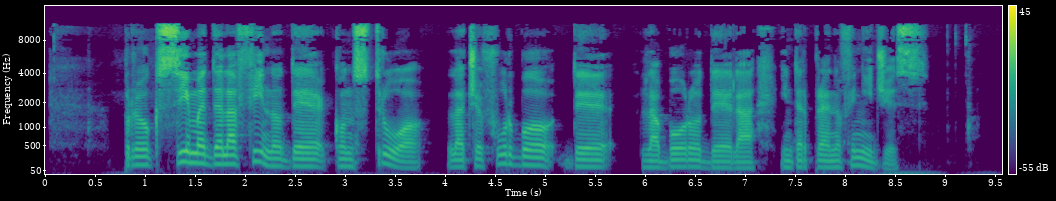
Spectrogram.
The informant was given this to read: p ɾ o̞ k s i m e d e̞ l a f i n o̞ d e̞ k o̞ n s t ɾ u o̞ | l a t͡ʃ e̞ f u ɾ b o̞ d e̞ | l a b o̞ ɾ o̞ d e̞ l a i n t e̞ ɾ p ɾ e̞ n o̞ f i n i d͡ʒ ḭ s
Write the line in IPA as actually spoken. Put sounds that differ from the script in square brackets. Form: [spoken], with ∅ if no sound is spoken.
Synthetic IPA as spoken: p ɾ o̞ k s i m e d e̞ l a f i n o̞ d e̞ k o̞ n s t ɾ u o̞ | l a t͡ʃ e̞ f u ɾ b o̞ d e̞ | l a b o̞ ɾ o̞ d e̞ l a i n t e̞ ɾ p ɾ e̞ n o̞ f i n i d͡ʒ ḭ s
